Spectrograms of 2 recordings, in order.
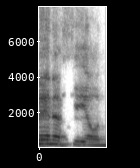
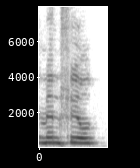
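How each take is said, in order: First: The name is said with three syllables. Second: The name is said with two syllables. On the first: The speaker calls it right. "That's right" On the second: The speaker calls it wrong. "I can never say his name right"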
